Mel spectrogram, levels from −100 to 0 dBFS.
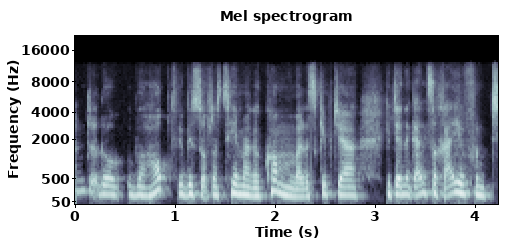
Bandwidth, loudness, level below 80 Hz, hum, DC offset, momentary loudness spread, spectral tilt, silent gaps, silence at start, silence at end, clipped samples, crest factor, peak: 12.5 kHz; -17 LUFS; -54 dBFS; none; under 0.1%; 5 LU; -4.5 dB/octave; none; 0 s; 0 s; under 0.1%; 16 dB; 0 dBFS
